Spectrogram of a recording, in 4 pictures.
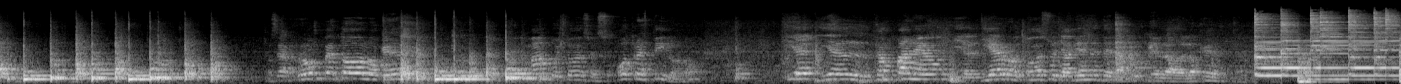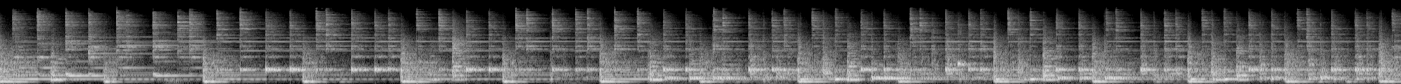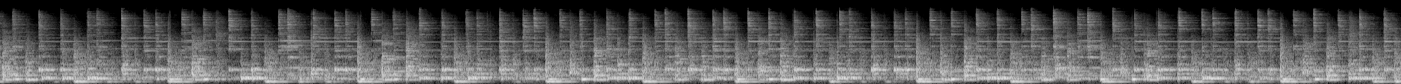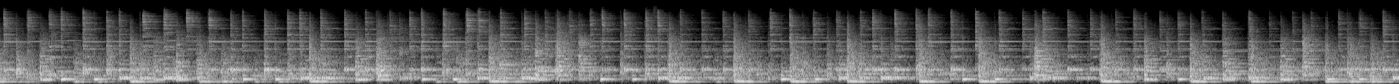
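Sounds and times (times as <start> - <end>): sharp drum strokes: 3.8 - 5.7, 12.5 - 56.0
cowbell pattern: 12.5 - 56.0.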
